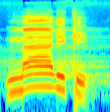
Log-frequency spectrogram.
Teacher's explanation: Orang baca maliki, dia tebalkan huruf mim. Tidak boleh ditebalkan huruf mim.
